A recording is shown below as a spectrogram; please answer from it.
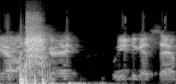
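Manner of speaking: loud, dead flat deadpan, no inflection. Comparing the characters, the speaker quotes Egon's reply: deadpan Egon impression. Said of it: "the completely deadpan straight guy".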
